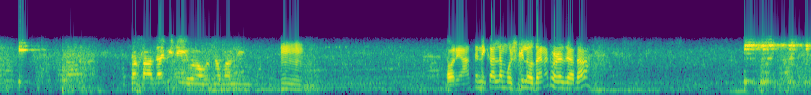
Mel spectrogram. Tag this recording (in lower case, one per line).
speech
